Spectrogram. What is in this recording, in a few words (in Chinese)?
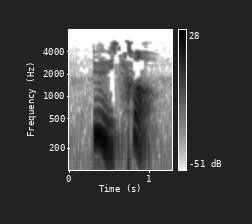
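"预测", Mandarin Chinese; hsk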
